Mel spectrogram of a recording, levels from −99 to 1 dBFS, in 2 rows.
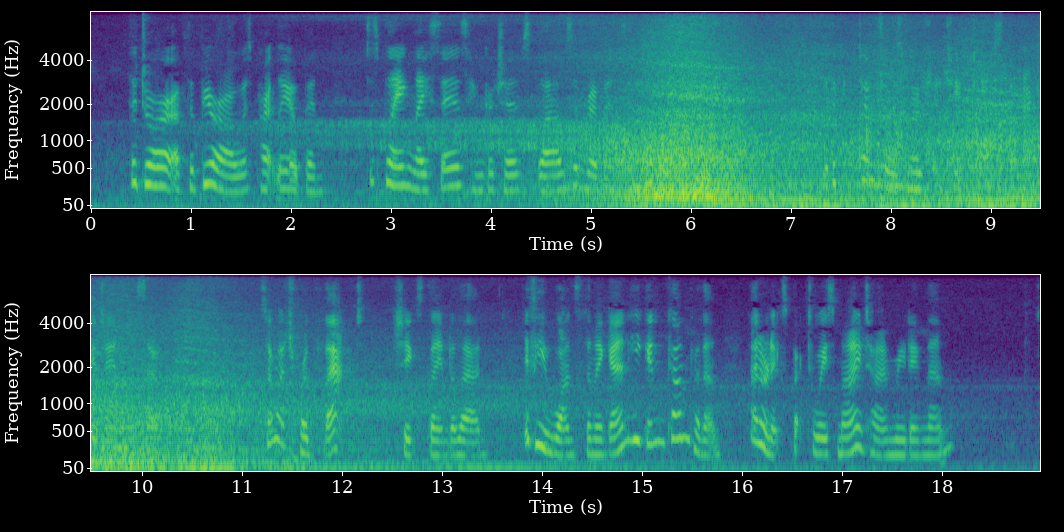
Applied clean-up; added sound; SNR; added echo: none; Train; -2 dB; none.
